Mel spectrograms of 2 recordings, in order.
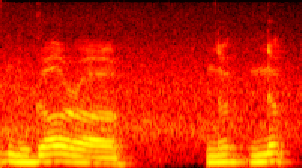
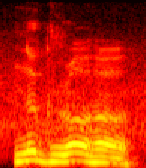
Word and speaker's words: Nugroho: Dulceban and Nugoro. I really need to pronounce this in the correct manner. Nugroho.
